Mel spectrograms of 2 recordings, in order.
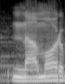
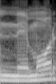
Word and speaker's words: Namor: जो कि अपना नाम नामोर बताता है। कॉमिक्स में, मूवी में और साथ ही कार्टून्स में इसके अलग अलग प्रोनाउंसिएशंस हैं। कोई इसे नेमोर कहते हैं, कोई इसे नमोर कहते हैं, कोई इसे नामोर कहता है।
